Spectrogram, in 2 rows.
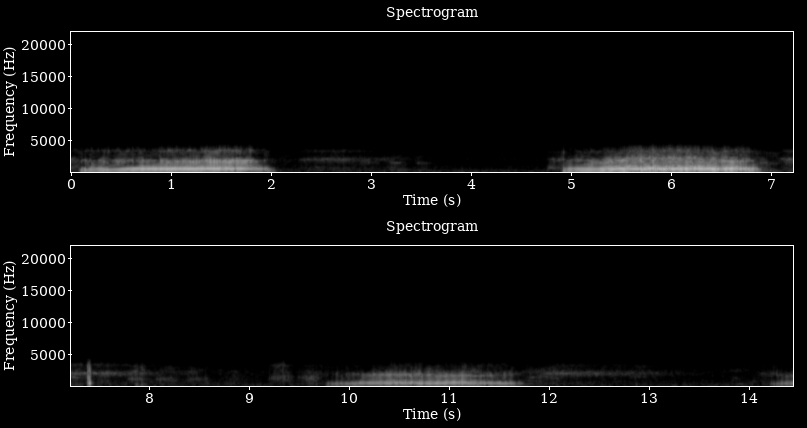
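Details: Adult man snoring during sleep: loud, rattling snores lasting about two seconds each, separated by silent pauses, about 12 breaths a minute; heavy snoring.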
